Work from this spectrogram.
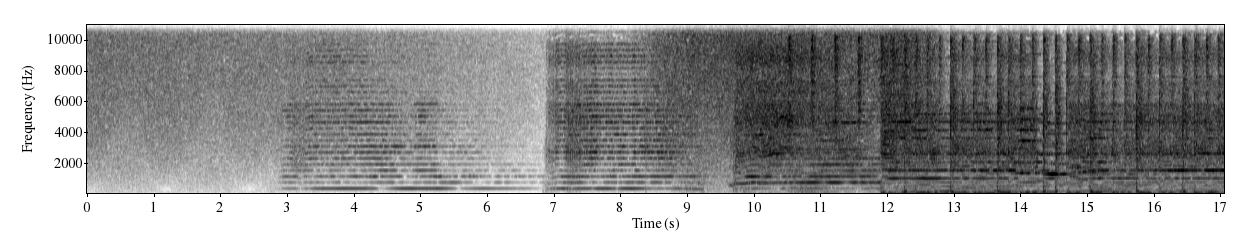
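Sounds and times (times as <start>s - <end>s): hiss of steam: 0.0s - 14.5s
steam locomotive whistle: 2.8s - 17.0s.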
